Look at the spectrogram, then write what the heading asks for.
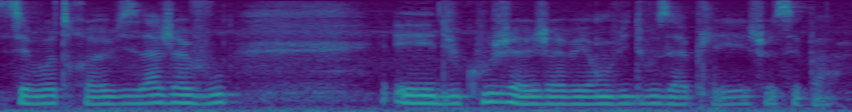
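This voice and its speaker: A woman with a dark, mellow tone speaks at a moderate pace, with audible room echo. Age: young. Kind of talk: scripted narration.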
